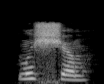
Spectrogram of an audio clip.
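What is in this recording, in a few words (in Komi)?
"мыссьӧм", Komi, female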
